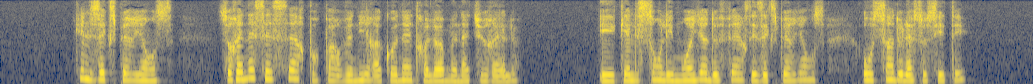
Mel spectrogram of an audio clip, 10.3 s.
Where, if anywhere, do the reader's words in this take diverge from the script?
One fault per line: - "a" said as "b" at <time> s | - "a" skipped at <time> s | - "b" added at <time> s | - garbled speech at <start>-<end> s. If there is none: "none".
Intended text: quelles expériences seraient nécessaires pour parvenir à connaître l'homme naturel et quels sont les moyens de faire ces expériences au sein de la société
none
